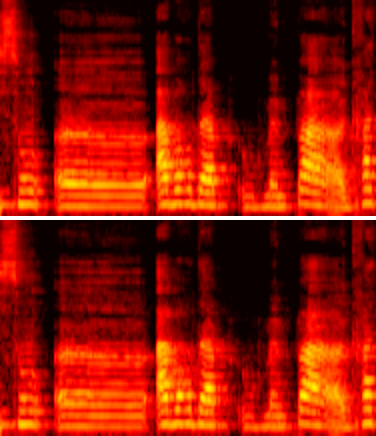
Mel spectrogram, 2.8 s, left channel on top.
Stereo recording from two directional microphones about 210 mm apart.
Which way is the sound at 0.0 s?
35° left (ahead or behind).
